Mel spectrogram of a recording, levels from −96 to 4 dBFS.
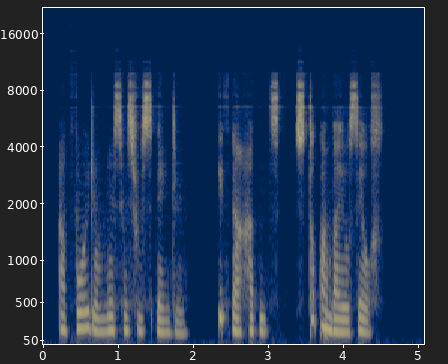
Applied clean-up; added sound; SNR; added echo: neural mask model DeepFilterNet 3.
